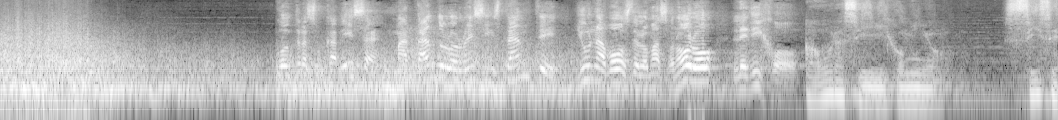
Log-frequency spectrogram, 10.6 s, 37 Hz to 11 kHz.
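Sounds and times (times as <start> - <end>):
thunderclap crash: 0.0 - 7.8
speech: 2.8 - 10.5.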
